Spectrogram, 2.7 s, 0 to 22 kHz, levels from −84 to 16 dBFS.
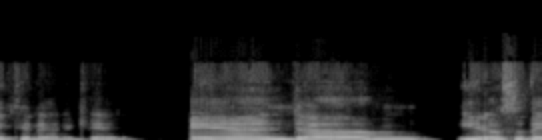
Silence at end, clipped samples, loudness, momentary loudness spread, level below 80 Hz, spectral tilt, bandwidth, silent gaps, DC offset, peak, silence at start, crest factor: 0 s; under 0.1%; -22 LUFS; 10 LU; -62 dBFS; -6.5 dB/octave; 12.5 kHz; none; under 0.1%; -10 dBFS; 0 s; 12 dB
